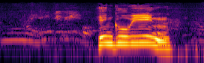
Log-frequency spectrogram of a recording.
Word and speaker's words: Hinguiwin: How you pronounce it? Hinguin.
